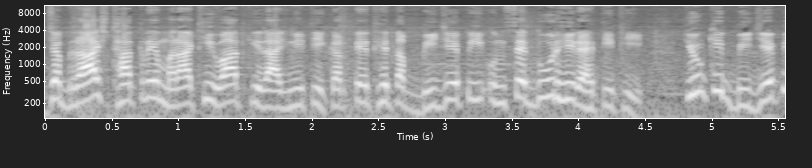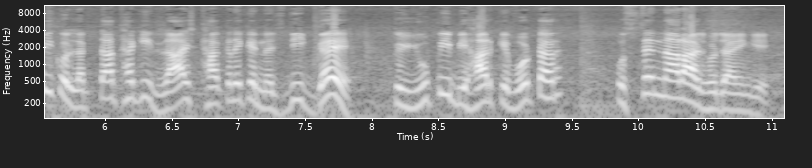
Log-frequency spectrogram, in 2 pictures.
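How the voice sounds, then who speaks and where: A man's voice: sits high, expressive, normal speed, fairly bright tone, slight background noise. A man narrating a scripted political news explainer in an emphatic storytelling manner. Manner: emphatic storytelling with rhetorical questions. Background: background music.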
